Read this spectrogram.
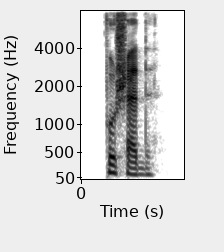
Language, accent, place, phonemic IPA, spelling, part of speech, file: French, France, Lyon, /pɔ.ʃad/, pochade, noun, LL-Q150 (fra)-pochade.wav
- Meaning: pochade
